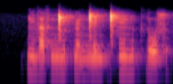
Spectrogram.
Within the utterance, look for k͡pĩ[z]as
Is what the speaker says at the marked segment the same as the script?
yes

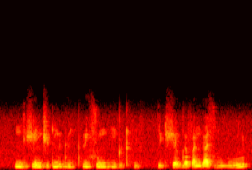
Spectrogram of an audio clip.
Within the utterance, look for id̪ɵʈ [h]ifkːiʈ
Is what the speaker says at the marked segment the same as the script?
no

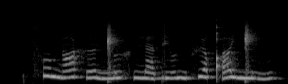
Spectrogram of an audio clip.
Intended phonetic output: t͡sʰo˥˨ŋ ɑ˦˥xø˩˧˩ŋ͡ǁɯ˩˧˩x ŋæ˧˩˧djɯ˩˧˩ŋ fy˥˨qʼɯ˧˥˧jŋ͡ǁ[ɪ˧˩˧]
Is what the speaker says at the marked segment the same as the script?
no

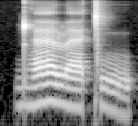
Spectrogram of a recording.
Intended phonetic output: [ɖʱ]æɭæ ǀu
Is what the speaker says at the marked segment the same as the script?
yes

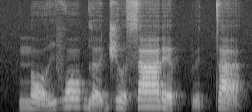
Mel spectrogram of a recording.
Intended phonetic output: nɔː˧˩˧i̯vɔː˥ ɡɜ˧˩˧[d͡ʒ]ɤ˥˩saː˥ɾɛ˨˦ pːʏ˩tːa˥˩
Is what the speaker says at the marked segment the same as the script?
yes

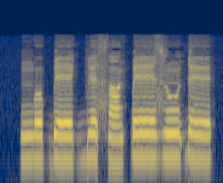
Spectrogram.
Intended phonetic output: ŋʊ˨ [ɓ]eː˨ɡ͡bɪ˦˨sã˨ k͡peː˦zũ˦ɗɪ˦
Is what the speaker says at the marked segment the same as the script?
yes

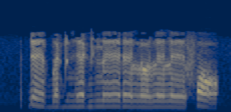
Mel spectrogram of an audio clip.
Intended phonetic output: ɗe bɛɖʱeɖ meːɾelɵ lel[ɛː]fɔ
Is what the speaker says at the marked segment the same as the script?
no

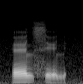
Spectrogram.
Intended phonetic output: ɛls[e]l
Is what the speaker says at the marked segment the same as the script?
yes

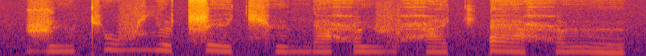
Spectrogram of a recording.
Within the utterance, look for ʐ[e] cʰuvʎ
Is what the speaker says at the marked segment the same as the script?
no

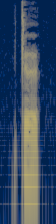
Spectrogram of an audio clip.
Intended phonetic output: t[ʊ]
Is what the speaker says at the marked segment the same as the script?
no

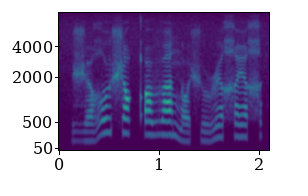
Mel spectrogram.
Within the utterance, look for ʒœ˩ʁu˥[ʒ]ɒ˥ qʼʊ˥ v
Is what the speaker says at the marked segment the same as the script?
no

